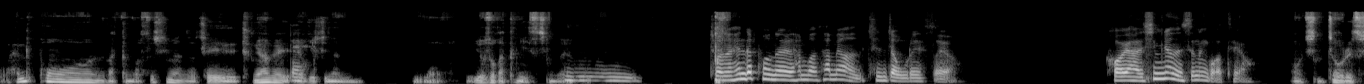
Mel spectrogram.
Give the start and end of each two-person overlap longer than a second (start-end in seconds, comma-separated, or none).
none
